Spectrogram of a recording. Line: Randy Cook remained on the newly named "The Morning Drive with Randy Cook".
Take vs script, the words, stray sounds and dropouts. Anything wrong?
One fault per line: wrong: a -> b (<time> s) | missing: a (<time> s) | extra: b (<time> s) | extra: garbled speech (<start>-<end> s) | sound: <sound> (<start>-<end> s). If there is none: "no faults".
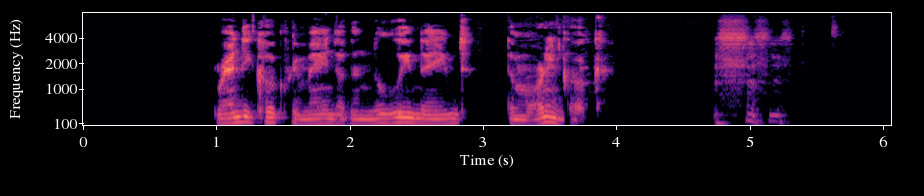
missing: Drive with Randy (3.6 s)
sound: laugh (4.7-5.3 s)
